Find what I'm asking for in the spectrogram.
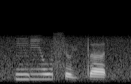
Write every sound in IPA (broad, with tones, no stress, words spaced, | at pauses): ŋiː˥wsɵ˨˩ɥt̪ɐ˨t̚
